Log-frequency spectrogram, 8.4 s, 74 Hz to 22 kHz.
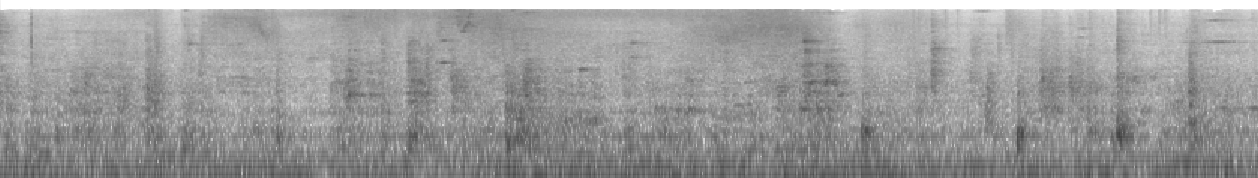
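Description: Vietnam Railways SE19 passenger train running along the track, heard from on board: a steady low rumble of wheels on rail with irregular clicks and knocks from the running gear and carriages. A rush of hiss swells about three seconds in and fades near the middle.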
